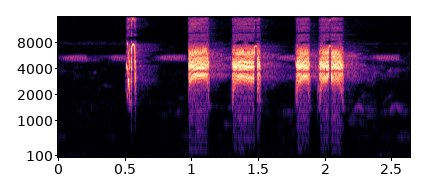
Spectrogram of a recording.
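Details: Black francolin from Sindh, called kala teetar: a loud harsh call of four grating bursts in quick succession, preceded by one short sharp note, with a thin steady whistle tone in the background.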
